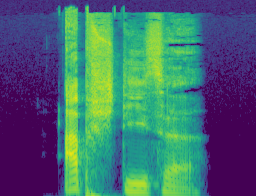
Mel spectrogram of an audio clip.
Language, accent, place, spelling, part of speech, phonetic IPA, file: German, Germany, Berlin, abstieße, verb, [ˈapˌʃtiːsə], De-abstieße.ogg
- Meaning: first/third-person singular dependent subjunctive II of abstoßen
